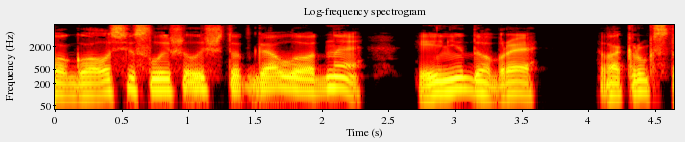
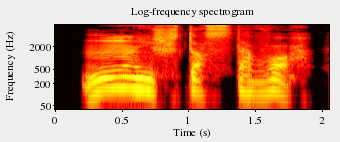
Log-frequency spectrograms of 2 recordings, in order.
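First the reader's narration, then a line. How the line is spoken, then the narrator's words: Barking snarl. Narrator (Russian): рявкнул невидимый вампир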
